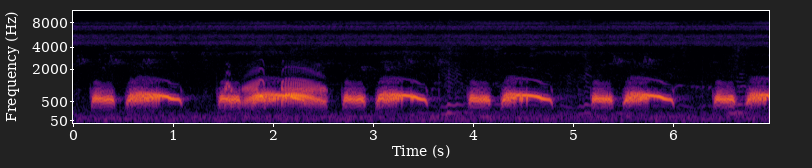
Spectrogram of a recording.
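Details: Tekukur (spotted dove) calling, in the setting of luring other doves: a steady, rhythmic run of paired mellow coos, short then longer, repeated almost every second.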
